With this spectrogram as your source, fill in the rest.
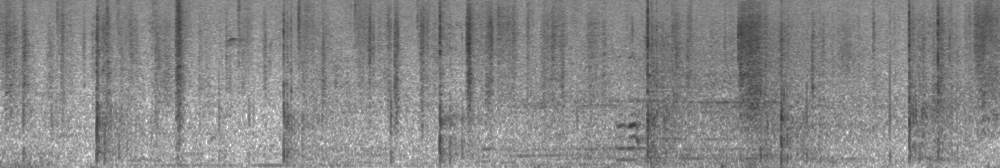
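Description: Tennis balls are struck by rackets with sharp, repeated pops.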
